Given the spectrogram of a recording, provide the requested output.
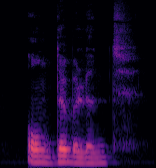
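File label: "ontdubbelend", Dutch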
